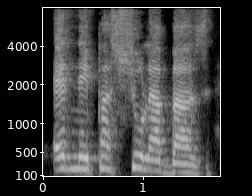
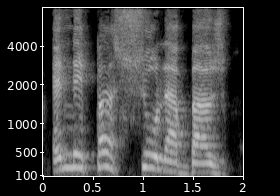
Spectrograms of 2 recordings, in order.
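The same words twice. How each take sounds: The two takes are said the same way.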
